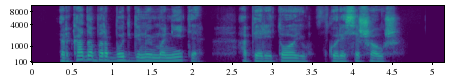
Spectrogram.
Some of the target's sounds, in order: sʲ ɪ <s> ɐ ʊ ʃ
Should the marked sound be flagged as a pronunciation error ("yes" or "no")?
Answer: yes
